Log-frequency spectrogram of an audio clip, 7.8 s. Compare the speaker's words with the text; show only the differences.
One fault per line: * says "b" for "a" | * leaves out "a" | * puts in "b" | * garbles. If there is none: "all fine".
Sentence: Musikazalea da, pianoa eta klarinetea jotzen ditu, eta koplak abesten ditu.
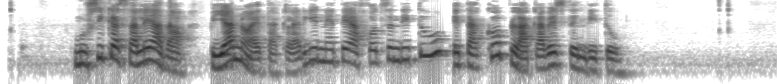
all fine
